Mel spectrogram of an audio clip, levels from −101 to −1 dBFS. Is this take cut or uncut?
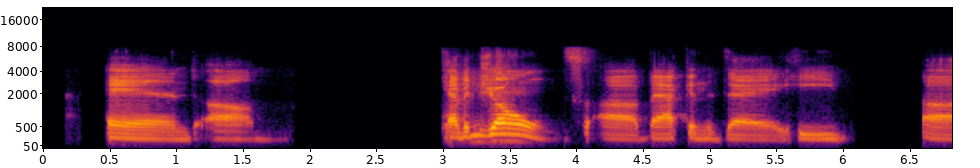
uncut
